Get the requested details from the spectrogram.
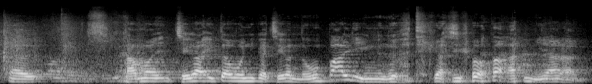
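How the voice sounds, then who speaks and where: A man teaching classical texts, chanting slowly in a sing-song, then explaining with many fillers. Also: medium pitch, a little mellow. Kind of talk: chanted reading and lecture. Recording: echoey room, faint ambient hiss.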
